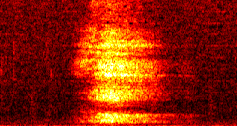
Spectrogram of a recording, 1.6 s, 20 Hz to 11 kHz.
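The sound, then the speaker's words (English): A single stifled yawn, a soft breathy swell that rises and fades over about a second, quiet and muffled with no talking around it. “Sorry, I've been fighting that yawn for 15 minutes.”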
